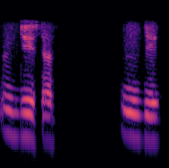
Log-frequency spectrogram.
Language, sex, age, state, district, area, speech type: Urdu, male, 18-30, Uttar Pradesh, Saharanpur, urban, conversation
